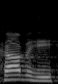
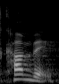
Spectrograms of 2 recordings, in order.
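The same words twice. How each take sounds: First: "Combahee" in three syllables, COM-ba-hee; usual mispronunciation. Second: "Combahee" in two syllables, CUM-bee; local pronunciation. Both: Shown as a demonstration. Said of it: "how Combahee is actually pronounced".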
